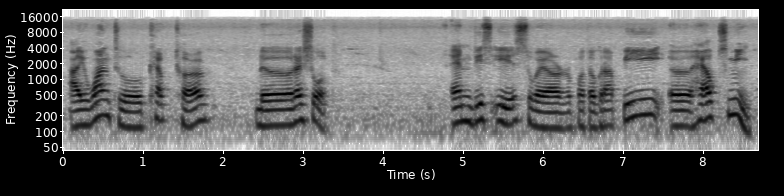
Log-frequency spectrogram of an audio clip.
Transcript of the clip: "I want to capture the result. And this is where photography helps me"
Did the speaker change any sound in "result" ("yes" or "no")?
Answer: yes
